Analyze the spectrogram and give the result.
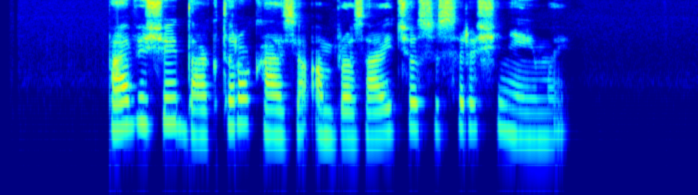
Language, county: Lithuanian, Kaunas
